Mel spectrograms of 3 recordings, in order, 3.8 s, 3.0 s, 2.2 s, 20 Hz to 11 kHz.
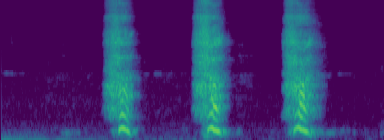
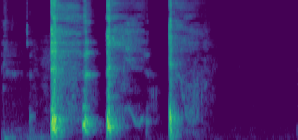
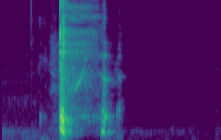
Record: exhalation_length: 3.8 s
exhalation_amplitude: 32469
exhalation_signal_mean_std_ratio: 0.37
three_cough_length: 3.0 s
three_cough_amplitude: 32768
three_cough_signal_mean_std_ratio: 0.24
cough_length: 2.2 s
cough_amplitude: 32768
cough_signal_mean_std_ratio: 0.2
survey_phase: beta (2021-08-13 to 2022-03-07)
age: 45-64
gender: Female
wearing_mask: 'No'
symptom_none: true
smoker_status: Never smoked
respiratory_condition_asthma: false
respiratory_condition_other: false
recruitment_source: REACT
submission_delay: 1 day
covid_test_result: Negative
covid_test_method: RT-qPCR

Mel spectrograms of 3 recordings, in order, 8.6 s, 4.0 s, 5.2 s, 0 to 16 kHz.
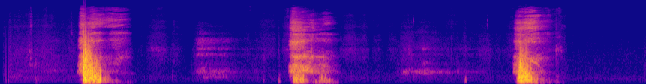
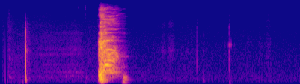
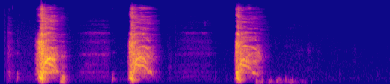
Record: exhalation_length: 8.6 s
exhalation_amplitude: 32768
exhalation_signal_mean_std_ratio: 0.2
cough_length: 4.0 s
cough_amplitude: 26335
cough_signal_mean_std_ratio: 0.17
three_cough_length: 5.2 s
three_cough_amplitude: 29326
three_cough_signal_mean_std_ratio: 0.28
survey_phase: beta (2021-08-13 to 2022-03-07)
age: 45-64
gender: Male
wearing_mask: 'No'
symptom_none: true
symptom_onset: 4 days
smoker_status: Never smoked
respiratory_condition_asthma: false
respiratory_condition_other: false
recruitment_source: REACT
submission_delay: 1 day
covid_test_result: Negative
covid_test_method: RT-qPCR
influenza_a_test_result: Negative
influenza_b_test_result: Negative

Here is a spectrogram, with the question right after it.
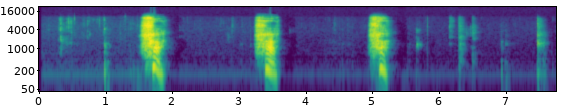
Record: exhalation_length: 7.8 s
exhalation_amplitude: 29615
exhalation_signal_mean_std_ratio: 0.24
survey_phase: beta (2021-08-13 to 2022-03-07)
age: 45-64
gender: Female
wearing_mask: 'No'
symptom_cough_any: true
symptom_sore_throat: true
symptom_fatigue: true
symptom_headache: true
symptom_other: true
symptom_onset: 3 days
smoker_status: Never smoked
respiratory_condition_asthma: false
respiratory_condition_other: false
recruitment_source: Test and Trace
submission_delay: 1 day
covid_test_result: Positive
covid_test_method: RT-qPCR
covid_ct_value: 22.5
covid_ct_gene: N gene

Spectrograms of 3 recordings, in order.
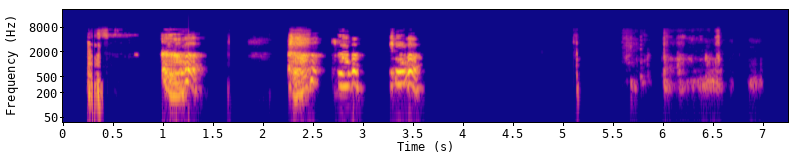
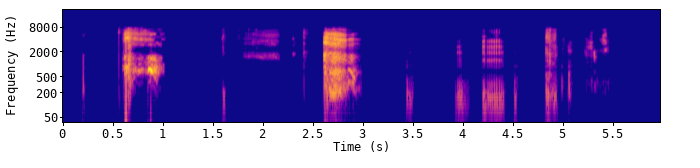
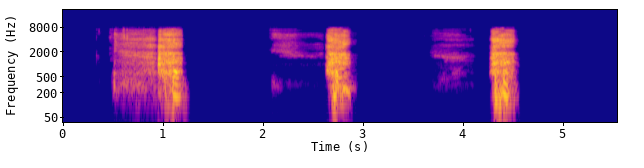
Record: three_cough_length: 7.3 s
three_cough_amplitude: 32767
three_cough_signal_mean_std_ratio: 0.34
cough_length: 6.0 s
cough_amplitude: 32767
cough_signal_mean_std_ratio: 0.23
exhalation_length: 5.5 s
exhalation_amplitude: 31804
exhalation_signal_mean_std_ratio: 0.32
survey_phase: alpha (2021-03-01 to 2021-08-12)
age: 45-64
gender: Female
wearing_mask: 'No'
symptom_none: true
smoker_status: Never smoked
respiratory_condition_asthma: true
respiratory_condition_other: false
recruitment_source: REACT
submission_delay: 1 day
covid_test_result: Negative
covid_test_method: RT-qPCR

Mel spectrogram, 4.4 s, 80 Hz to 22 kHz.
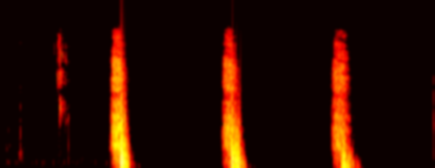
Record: exhalation_length: 4.4 s
exhalation_amplitude: 32768
exhalation_signal_mean_std_ratio: 0.21
survey_phase: beta (2021-08-13 to 2022-03-07)
age: 45-64
gender: Male
wearing_mask: 'No'
symptom_cough_any: true
symptom_onset: 7 days
smoker_status: Ex-smoker
respiratory_condition_asthma: false
respiratory_condition_other: false
recruitment_source: REACT
submission_delay: 2 days
covid_test_result: Negative
covid_test_method: RT-qPCR
influenza_a_test_result: Negative
influenza_b_test_result: Negative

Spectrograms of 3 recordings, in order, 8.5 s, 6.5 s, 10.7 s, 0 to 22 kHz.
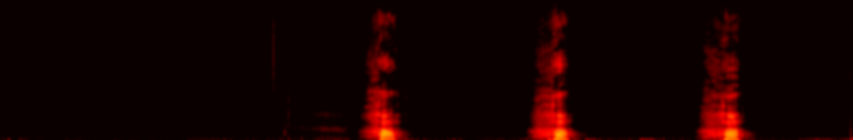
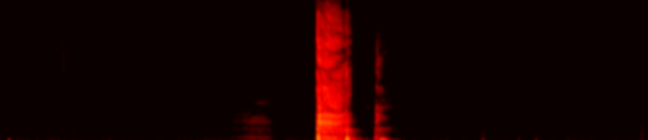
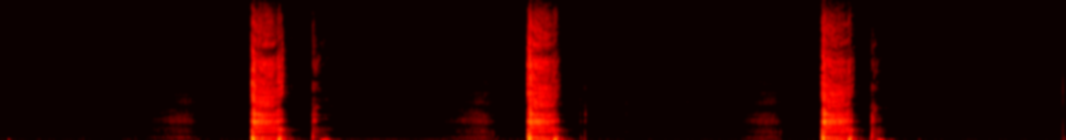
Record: exhalation_length: 8.5 s
exhalation_amplitude: 9082
exhalation_signal_mean_std_ratio: 0.21
cough_length: 6.5 s
cough_amplitude: 9058
cough_signal_mean_std_ratio: 0.19
three_cough_length: 10.7 s
three_cough_amplitude: 10921
three_cough_signal_mean_std_ratio: 0.23
survey_phase: beta (2021-08-13 to 2022-03-07)
age: 18-44
gender: Female
wearing_mask: 'No'
symptom_cough_any: true
symptom_runny_or_blocked_nose: true
symptom_headache: true
smoker_status: Never smoked
respiratory_condition_asthma: false
respiratory_condition_other: false
recruitment_source: Test and Trace
submission_delay: 2 days
covid_test_result: Positive
covid_test_method: RT-qPCR
covid_ct_value: 14.9
covid_ct_gene: ORF1ab gene
covid_ct_mean: 15.0
covid_viral_load: 12000000 copies/ml
covid_viral_load_category: High viral load (>1M copies/ml)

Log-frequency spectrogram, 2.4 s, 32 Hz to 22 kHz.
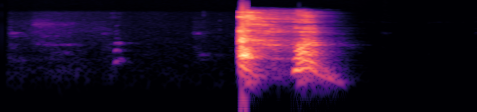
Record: three_cough_length: 2.4 s
three_cough_amplitude: 32768
three_cough_signal_mean_std_ratio: 0.25
survey_phase: beta (2021-08-13 to 2022-03-07)
age: 18-44
gender: Female
wearing_mask: 'No'
symptom_none: true
smoker_status: Never smoked
respiratory_condition_asthma: false
respiratory_condition_other: false
recruitment_source: REACT
submission_delay: 4 days
covid_test_result: Negative
covid_test_method: RT-qPCR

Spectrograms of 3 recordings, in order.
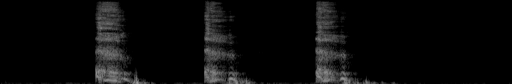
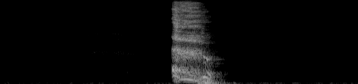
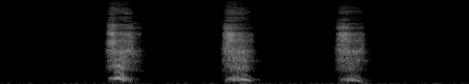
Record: three_cough_length: 5.1 s
three_cough_amplitude: 5612
three_cough_signal_mean_std_ratio: 0.39
cough_length: 3.6 s
cough_amplitude: 11449
cough_signal_mean_std_ratio: 0.28
exhalation_length: 4.7 s
exhalation_amplitude: 5564
exhalation_signal_mean_std_ratio: 0.36
survey_phase: alpha (2021-03-01 to 2021-08-12)
age: 45-64
gender: Female
wearing_mask: 'No'
symptom_none: true
smoker_status: Never smoked
respiratory_condition_asthma: false
respiratory_condition_other: false
recruitment_source: REACT
submission_delay: 2 days
covid_test_result: Negative
covid_test_method: RT-qPCR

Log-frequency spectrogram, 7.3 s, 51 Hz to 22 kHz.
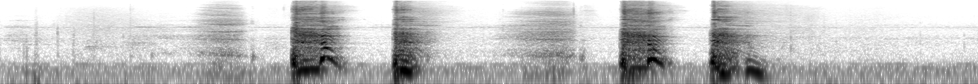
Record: cough_length: 7.3 s
cough_amplitude: 5815
cough_signal_mean_std_ratio: 0.35
survey_phase: beta (2021-08-13 to 2022-03-07)
age: 18-44
gender: Male
wearing_mask: 'No'
symptom_cough_any: true
symptom_runny_or_blocked_nose: true
symptom_sore_throat: true
symptom_fatigue: true
symptom_headache: true
smoker_status: Never smoked
respiratory_condition_asthma: false
respiratory_condition_other: false
recruitment_source: Test and Trace
submission_delay: 0 days
covid_test_result: Positive
covid_test_method: LFT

